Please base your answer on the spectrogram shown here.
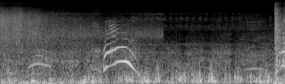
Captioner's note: screaming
